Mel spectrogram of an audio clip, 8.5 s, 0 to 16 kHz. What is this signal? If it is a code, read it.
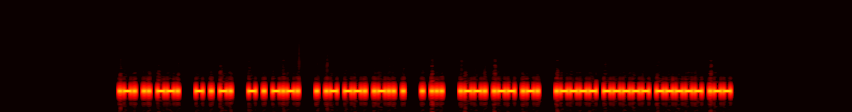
Morse code, heard as a keyed tone, about 52 wpm, 700 Hz. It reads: RIG TEN TEC EAGLE ES PWR 100W
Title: Practice QSO - Exchange 2 - Info - 50wpm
